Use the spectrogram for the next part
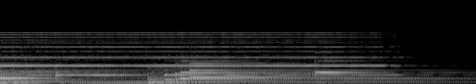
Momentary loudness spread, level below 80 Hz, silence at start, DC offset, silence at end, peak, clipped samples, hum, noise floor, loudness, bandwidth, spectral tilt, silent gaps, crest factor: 18 LU; -46 dBFS; 0 s; under 0.1%; 0.05 s; -14 dBFS; under 0.1%; none; -52 dBFS; -33 LUFS; 8.4 kHz; -7.5 dB/octave; none; 18 dB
